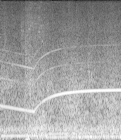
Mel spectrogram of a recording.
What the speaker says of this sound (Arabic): كاني سمعت صوت شرطة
